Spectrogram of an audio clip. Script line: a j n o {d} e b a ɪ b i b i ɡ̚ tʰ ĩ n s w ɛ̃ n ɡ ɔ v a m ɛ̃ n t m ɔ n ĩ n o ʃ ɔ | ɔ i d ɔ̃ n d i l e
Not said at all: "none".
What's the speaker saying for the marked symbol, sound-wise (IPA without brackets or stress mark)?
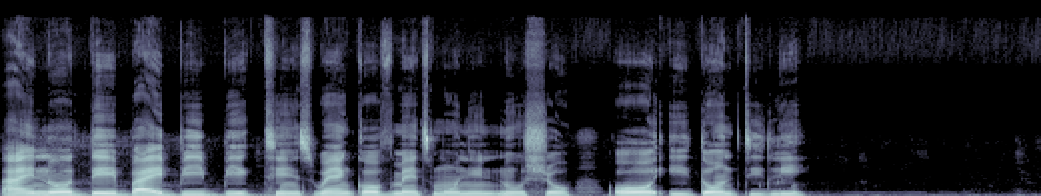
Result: d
